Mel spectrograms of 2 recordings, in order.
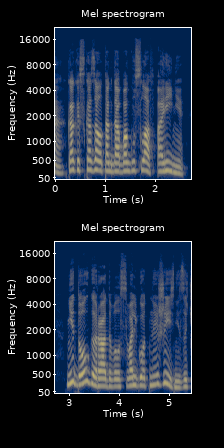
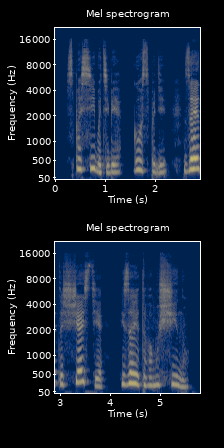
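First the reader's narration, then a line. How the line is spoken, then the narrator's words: Barely audible whisper. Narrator (Russian): едва слышно шептала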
